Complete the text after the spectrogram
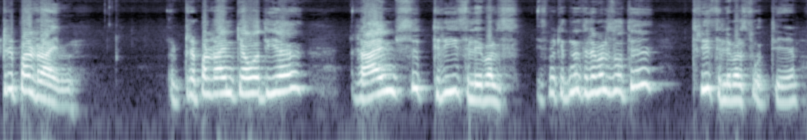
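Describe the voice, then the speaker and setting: A young woman teaches an exam-prep lesson on literary terms. She asks a question, answers it herself and repeats key words to drive them home. Her voice sits a little high. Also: lively intonation, normal speed, darkish tone.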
